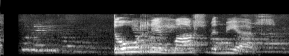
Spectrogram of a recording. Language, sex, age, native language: Icelandic, male, 8, Icelandic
